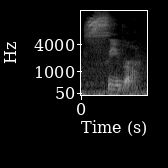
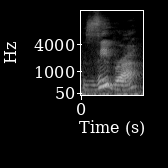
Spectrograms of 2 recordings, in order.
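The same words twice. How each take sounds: First: It begins with a hissing S sound. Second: It begins with a buzzing Z sound. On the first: The speaker calls it wrong. "not S" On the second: The speaker calls it right. "we pronounce the Z or the Z as Z"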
